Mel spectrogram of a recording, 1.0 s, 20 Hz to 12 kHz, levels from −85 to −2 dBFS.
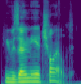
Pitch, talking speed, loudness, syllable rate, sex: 140 Hz, 295 wpm, -20 LUFS, 7.0 syllables/s, male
